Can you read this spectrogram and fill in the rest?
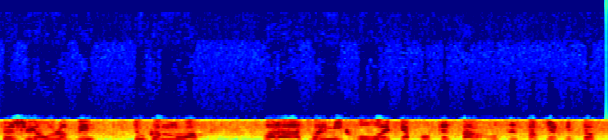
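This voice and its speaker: A man's voice: on the high side, a little fast. A man chatting casually as an amateur radio operator over a shortwave transmission. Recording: narrow-band shortwave radio with clear hiss.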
